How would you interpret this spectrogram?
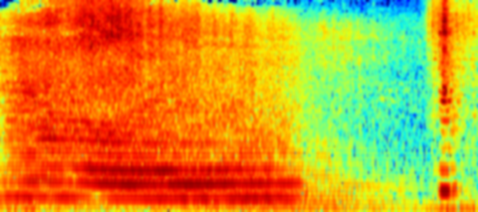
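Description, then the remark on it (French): A car engine roars at full throttle during a police chase, a steady strained drone at sustained high revs for about three seconds, then the pitch drops as it eases off, ending with a brief sharp burst. “Ah, monsieur le facteur, écoutez, je n'ai pas le temps de vous parler, je suis en poursuite policière avec la pédale dans le tapis.”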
